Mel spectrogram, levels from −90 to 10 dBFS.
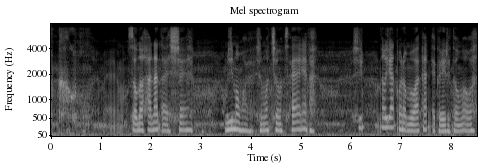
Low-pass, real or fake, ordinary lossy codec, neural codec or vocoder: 7.2 kHz; fake; none; autoencoder, 22.05 kHz, a latent of 192 numbers a frame, VITS, trained on many speakers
